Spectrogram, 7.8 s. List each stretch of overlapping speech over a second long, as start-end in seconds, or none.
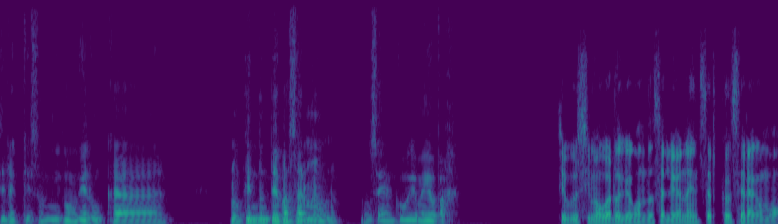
none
